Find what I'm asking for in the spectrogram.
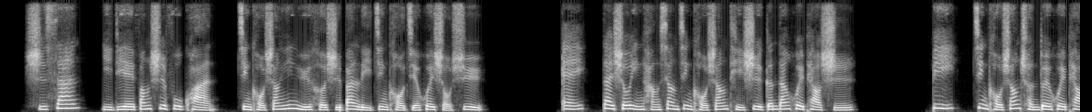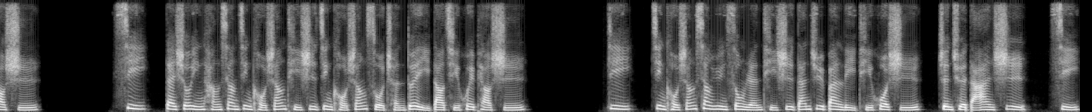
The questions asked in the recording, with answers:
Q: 以 DA 方式付款,进口商应于何时办理进口结汇手续?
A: 正确答案是 C.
